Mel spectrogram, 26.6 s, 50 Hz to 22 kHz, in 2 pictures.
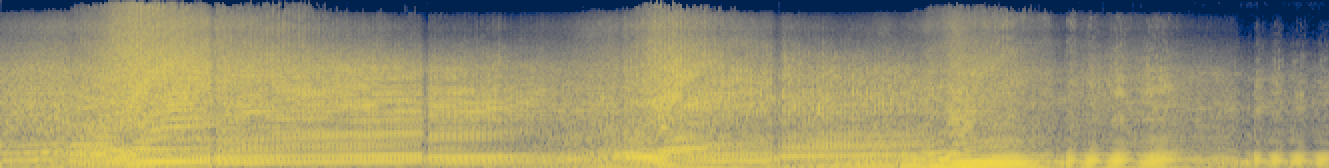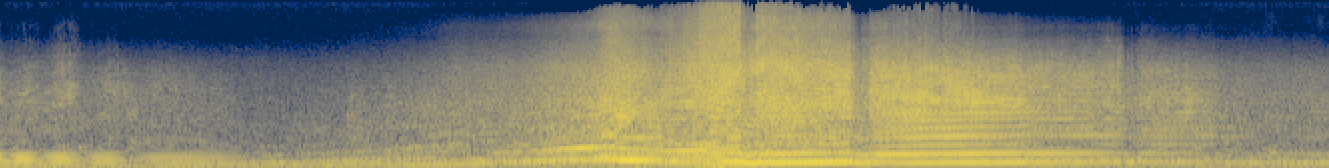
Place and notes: barry sheene classic 2009 ... practice ... one point stereo mic to minidisk ...
Scarborough, UK, 23 May 2009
